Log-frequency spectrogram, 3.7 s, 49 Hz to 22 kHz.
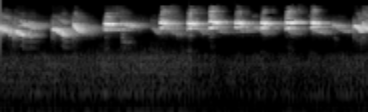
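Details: Puff-backed bulbul kept in a cage, third day of deworming, 14 July 2021, gives bright high-pitched chirps: a few slurred, wavering notes, then a steady series of short piercing whistles roughly every quarter second, with soft background hum.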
